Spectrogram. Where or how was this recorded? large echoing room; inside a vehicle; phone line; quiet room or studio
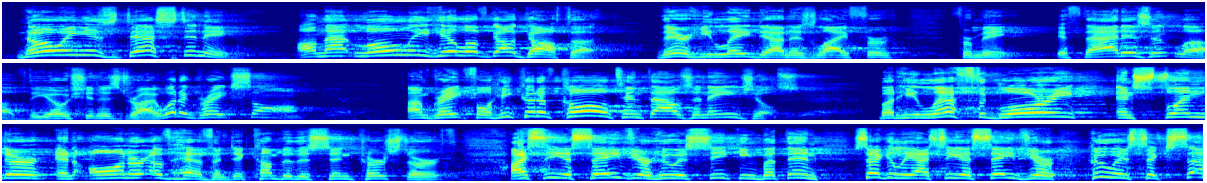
large echoing room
